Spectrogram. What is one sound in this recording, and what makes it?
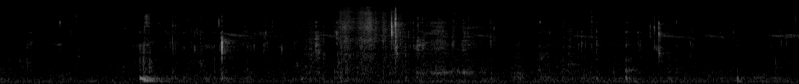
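A young woman chews and smacks her lips while eating.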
